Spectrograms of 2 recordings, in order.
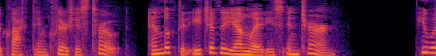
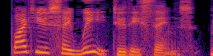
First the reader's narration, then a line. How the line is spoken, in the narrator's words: Mary interposed rather sharply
